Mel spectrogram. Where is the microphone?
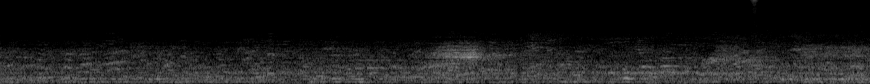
in a park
